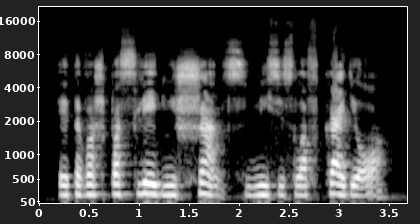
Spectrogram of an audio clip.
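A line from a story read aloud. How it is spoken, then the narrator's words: Hissing. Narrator (Russian): прошипел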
